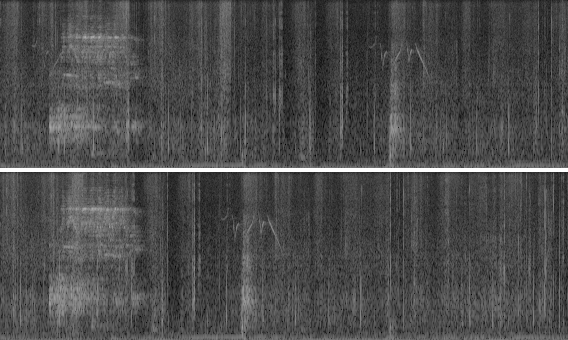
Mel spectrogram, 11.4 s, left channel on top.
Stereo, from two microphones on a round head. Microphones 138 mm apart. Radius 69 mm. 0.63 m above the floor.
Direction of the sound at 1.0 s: 75° right (ahead or behind).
